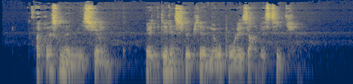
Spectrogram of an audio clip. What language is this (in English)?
French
